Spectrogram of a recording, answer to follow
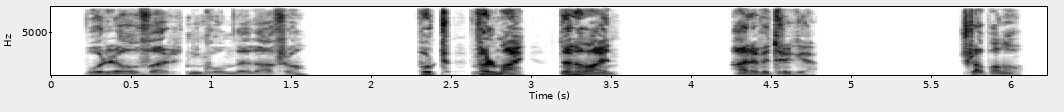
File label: dub, character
